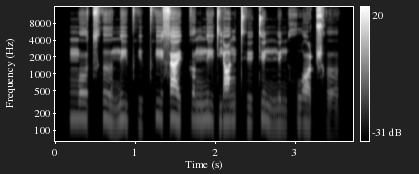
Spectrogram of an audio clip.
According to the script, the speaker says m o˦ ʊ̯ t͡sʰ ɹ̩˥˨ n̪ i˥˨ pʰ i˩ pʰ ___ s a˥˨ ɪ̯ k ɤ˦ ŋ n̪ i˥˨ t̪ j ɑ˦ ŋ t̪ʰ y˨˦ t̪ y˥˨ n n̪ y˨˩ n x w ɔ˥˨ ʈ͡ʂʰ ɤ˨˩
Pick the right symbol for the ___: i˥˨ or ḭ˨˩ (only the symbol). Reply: i˥˨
